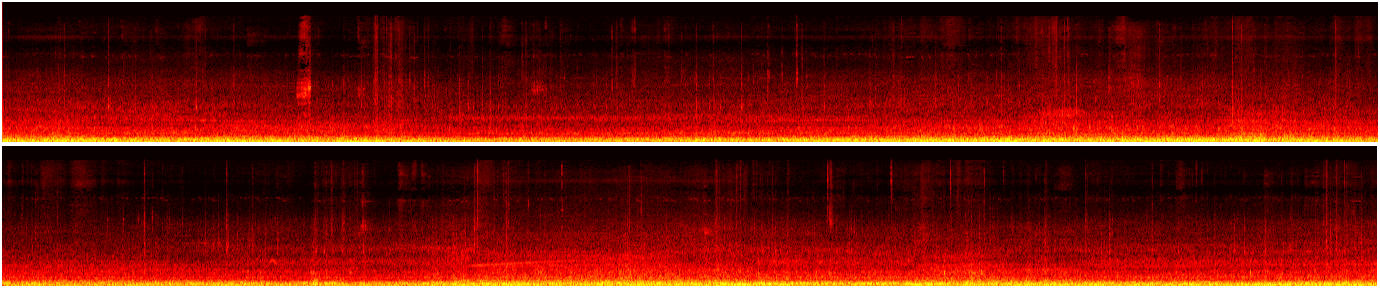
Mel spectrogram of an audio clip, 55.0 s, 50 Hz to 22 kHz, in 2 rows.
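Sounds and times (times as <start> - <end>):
car engine rumble: 0.0 - 55.0
tyres on road: 0.0 - 55.0.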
